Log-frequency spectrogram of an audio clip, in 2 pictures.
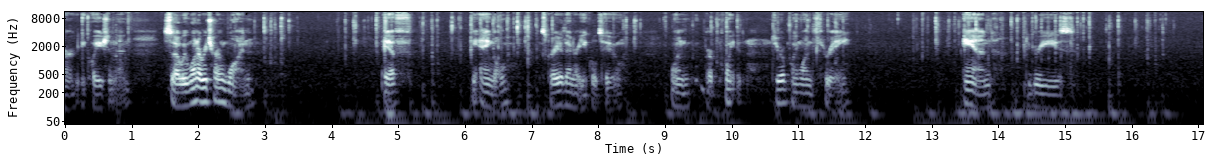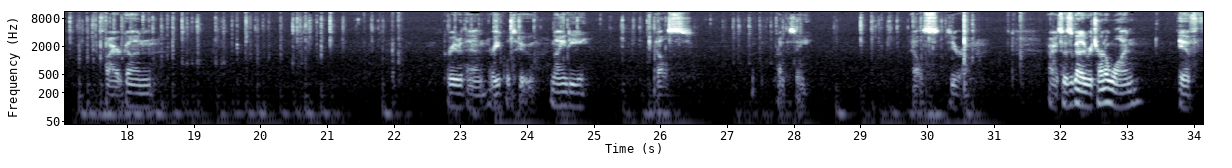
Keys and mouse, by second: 0.3-34.1 drag, 3.2 BackSpace, 9.9 BackSpace, 19.0 BackSpace, 27.3 BackSpace, 27.5 BackSpace.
